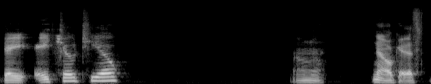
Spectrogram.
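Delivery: normal talking voice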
